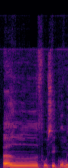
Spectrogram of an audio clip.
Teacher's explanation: Here the ghunna is muraqqaqa because after the noon as-sakin we have a letter fa which is harf muraqqaq.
